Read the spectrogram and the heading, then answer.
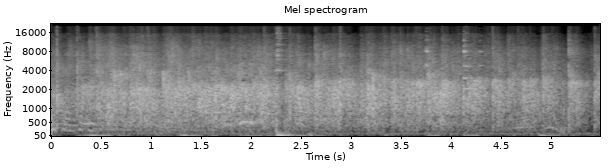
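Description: An audience applauds steadily for several seconds to welcome guest Maya Göpel, a dense, even wash of many hands clapping at a loud, sustained level with no individual claps standing out.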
